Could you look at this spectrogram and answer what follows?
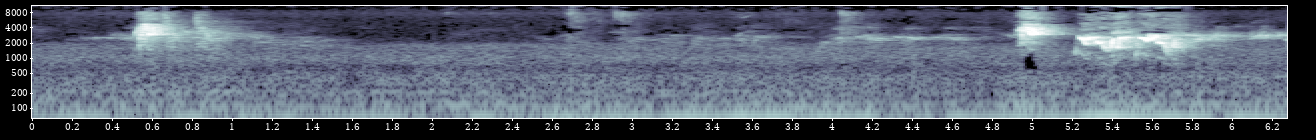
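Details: Untrained Baghdadi-style bulbul gives a brief bright note, then after a pause of four seconds a loud, rollicking phrase of fluty, descending whistles, close and clear over a quiet background.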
